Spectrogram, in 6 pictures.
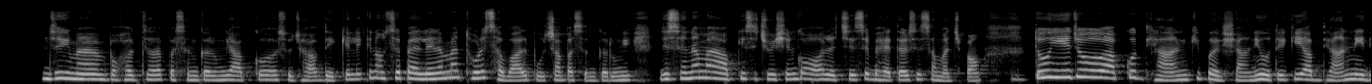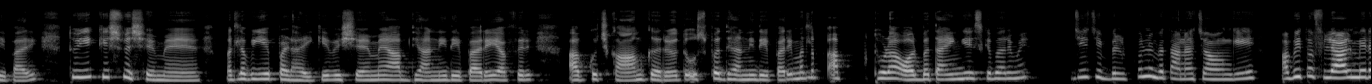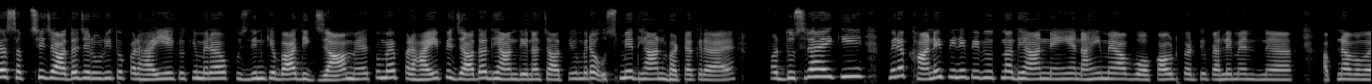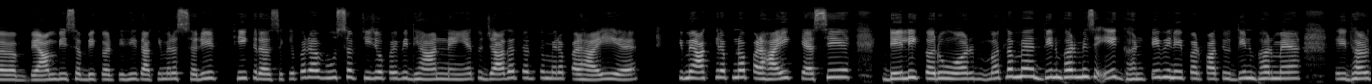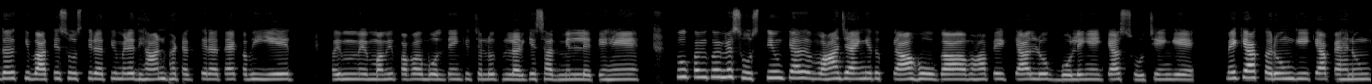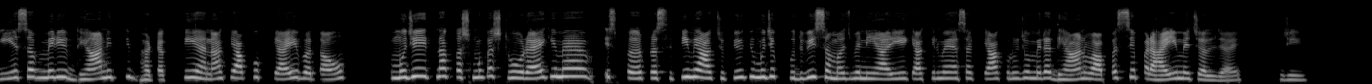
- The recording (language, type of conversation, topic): Hindi, advice, मेरा ध्यान दिनभर बार-बार भटकता है, मैं साधारण कामों पर ध्यान कैसे बनाए रखूँ?
- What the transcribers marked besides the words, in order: in English: "सिचुएशन"; other background noise; in English: "एग्ज़ाम"; in English: "वर्कऑउट"; in English: "डेली"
